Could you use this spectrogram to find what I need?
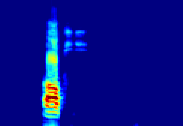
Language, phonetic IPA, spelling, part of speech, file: Latvian, [ˈâːpsis], āpsis, noun, Lv-āpsis.ogg
- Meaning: badger (name of several species of mustelids, especially Meles meles)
